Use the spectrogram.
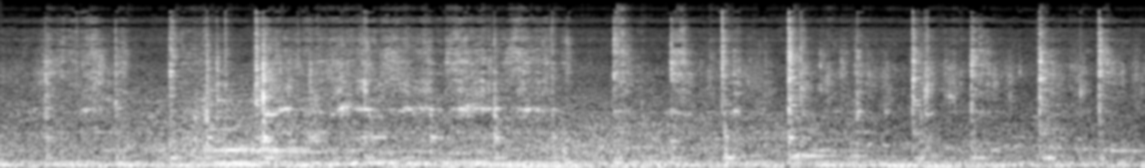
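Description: Potato mixture frying in hot oil, a steady close sizzle and crackle running throughout with occasional scrapes and clinks of a metal spoon stirring in the pan.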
